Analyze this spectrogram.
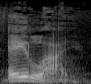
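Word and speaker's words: אלי: Ulai without a vav, which can also be pronounced Eli, which means to me. So Rashi there tells us that the reason why it's spelled without a vav, when it's spelled that it could be pronounced Eli, even though it also could be pronounced Ulai, is to tell you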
